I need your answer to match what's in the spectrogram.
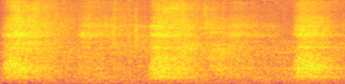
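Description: Heavy, labored breathing up close: three loud, rasping breaths spaced about a second and a half apart, each a breathy rush of air with a quieter pause between.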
